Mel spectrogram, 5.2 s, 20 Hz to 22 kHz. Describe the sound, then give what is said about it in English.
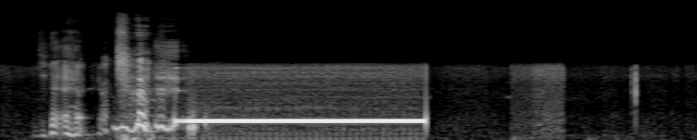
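A short burst of voices gives way to a steady, loud single-pitched telephone tone lasting about two seconds as morning radio show hosts at K92.3 in Central Florida place a call to a listener, followed by near quiet, faint line noise and a small click. “Okay, so we're going to call her right now and give us a moment to talk to her first.”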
